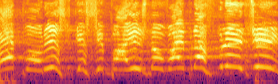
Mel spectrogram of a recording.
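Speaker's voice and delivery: very high, shrill, loud shout. Retelling how a woman stepped back and shouted: imitating a woman shouting. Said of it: "deu outro passo pra trás e gritou".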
